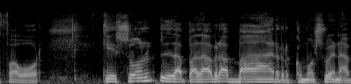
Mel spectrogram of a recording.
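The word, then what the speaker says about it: בר: Los dejo como tarea, usted estúdielas, por favor, que son la palabra bar, como suena, B larga, B labial, A-A-R, bar.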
